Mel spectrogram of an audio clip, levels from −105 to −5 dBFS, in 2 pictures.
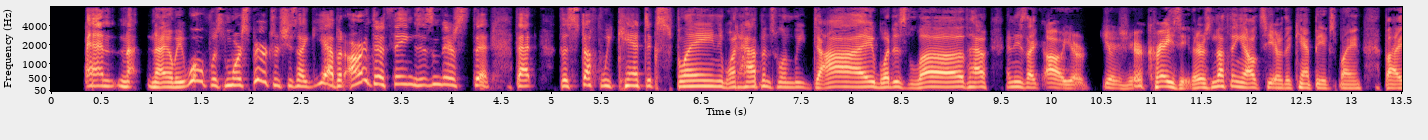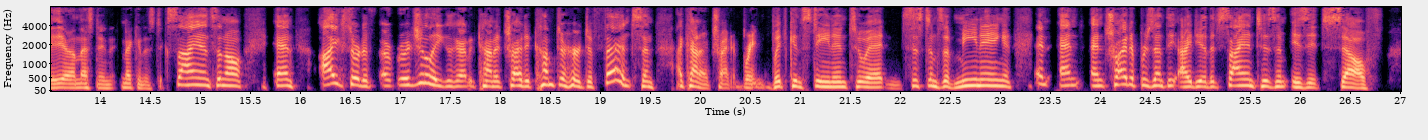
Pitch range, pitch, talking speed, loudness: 165-215 Hz, 190 Hz, 215 wpm, -16 LUFS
